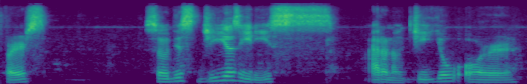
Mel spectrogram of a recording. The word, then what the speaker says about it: GeoCities: So let's start with GeoCities first. So this GeoCities, I don't know, Geo or Geocities. They said that the correct pronunciation of this one is Geocities, not Geocities.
